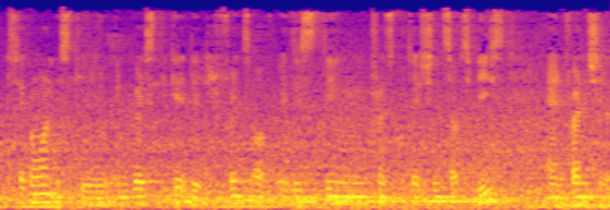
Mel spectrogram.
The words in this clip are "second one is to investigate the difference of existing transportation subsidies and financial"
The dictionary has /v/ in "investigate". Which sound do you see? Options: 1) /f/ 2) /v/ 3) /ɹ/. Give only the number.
2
